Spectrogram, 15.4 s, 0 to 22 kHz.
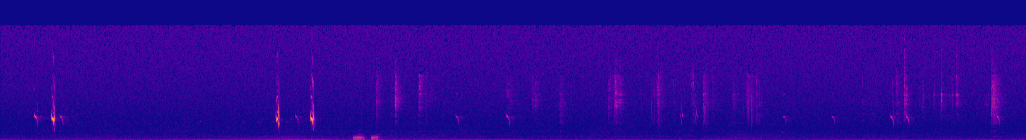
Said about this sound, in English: That other type 2 in the background is bird 387. Oh, there is a crossbill here. It's an orange male with a right crossing bill.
